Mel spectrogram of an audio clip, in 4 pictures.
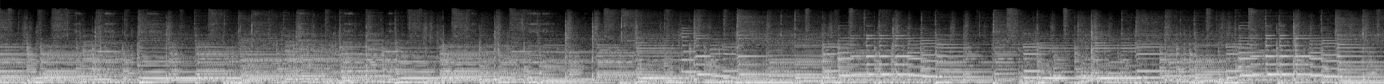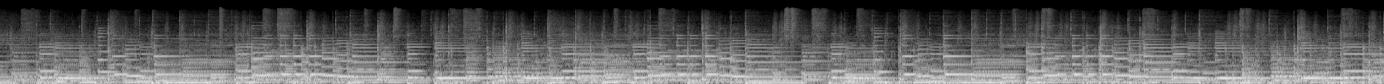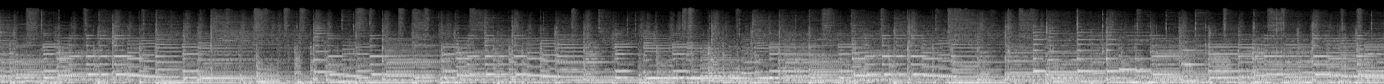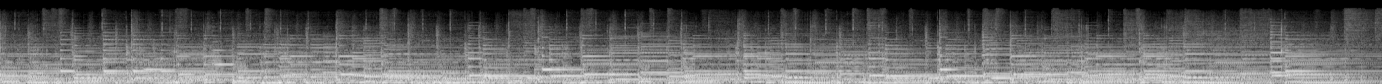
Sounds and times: Blues: 0.0s - 55.3s.

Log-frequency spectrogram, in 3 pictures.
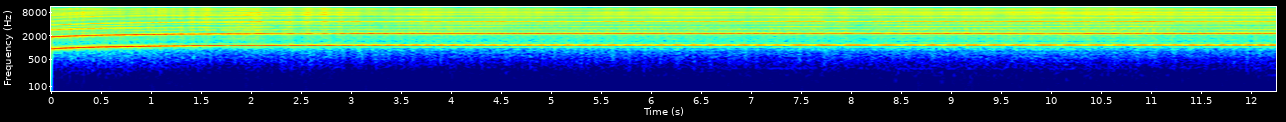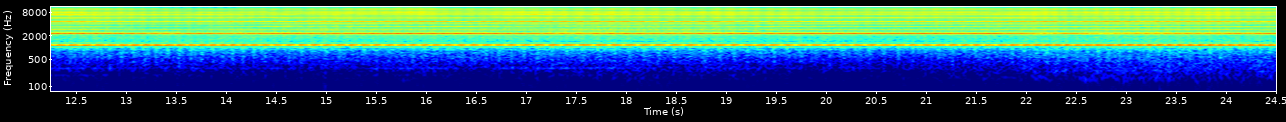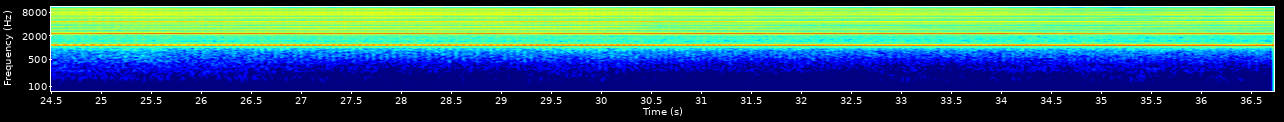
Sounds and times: Civil defense siren: 0.0s - 36.7s.

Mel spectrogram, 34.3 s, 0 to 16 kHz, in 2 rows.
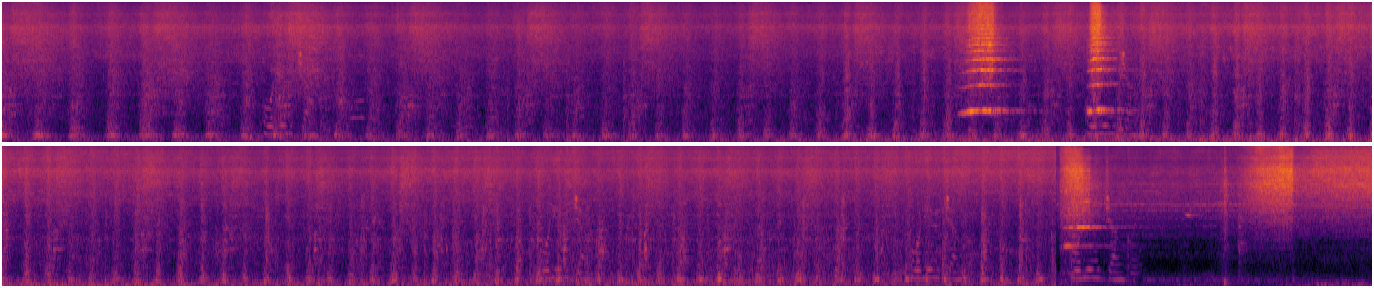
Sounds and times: Clickety-clack: 0.0s - 30.7s
Hiss: 0.0s - 34.2s
Railroad car, train wagon: 0.0s - 34.2s
Train whistle: 12.0s - 14.3s, 30.3s - 31.4s.

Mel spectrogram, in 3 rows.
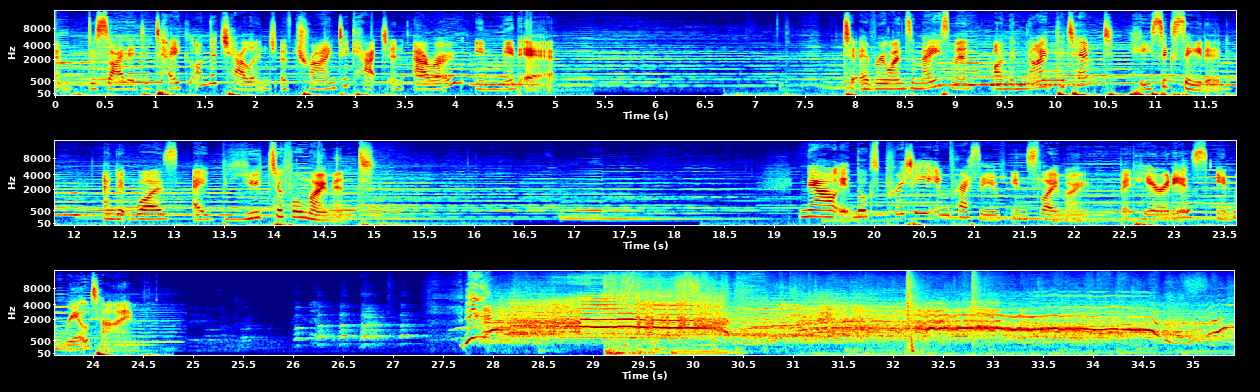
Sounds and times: Speech: 0.0s - 5.0s, 7.9s - 15.0s, 19.3s - 26.4s
Music: 0.0s - 25.0s, 29.1s - 30.5s, 32.6s - 35.4s.

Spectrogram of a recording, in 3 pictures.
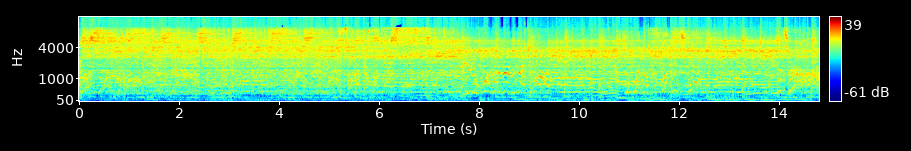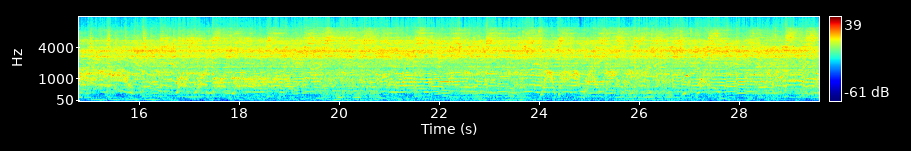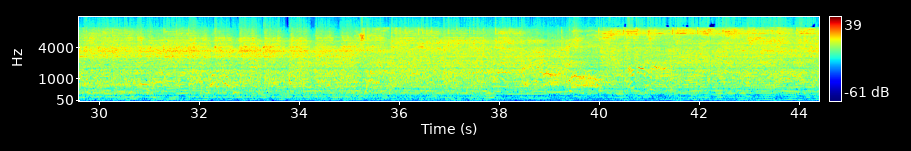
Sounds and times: Music: 0.0s - 44.4s.

